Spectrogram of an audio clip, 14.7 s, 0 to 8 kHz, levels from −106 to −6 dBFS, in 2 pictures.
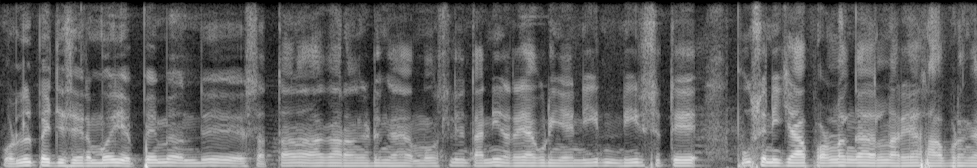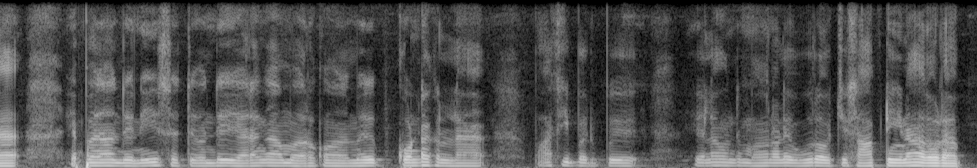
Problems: background sounds at intervals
